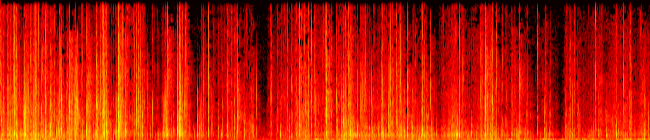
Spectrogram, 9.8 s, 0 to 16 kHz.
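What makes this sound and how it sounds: An empty blue woven polypropylene IKEA BRATTBY carrier bag has its glossy body pressed and crinkled by fingers while its straps are handled. A dense, continuous run of bright, dry crinkles and crunches continues throughout, with brief quieter gaps around 4 seconds and 8.5 seconds.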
